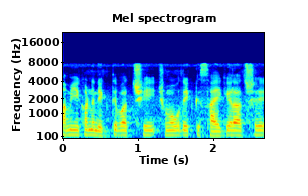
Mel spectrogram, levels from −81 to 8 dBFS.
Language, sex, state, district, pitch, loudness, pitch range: Bengali, male, West Bengal, Malda, 140 Hz, -19 LUFS, 135-140 Hz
